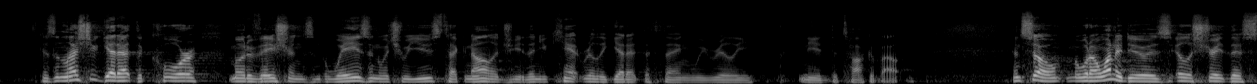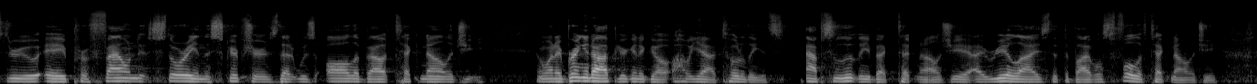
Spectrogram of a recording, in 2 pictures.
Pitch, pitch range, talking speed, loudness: 135 Hz, 120-150 Hz, 185 wpm, -31 LUFS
